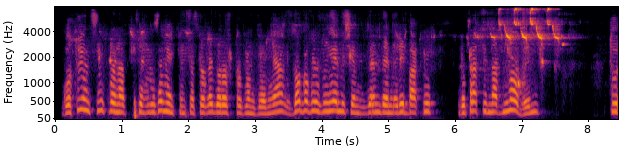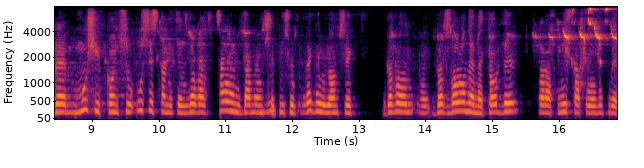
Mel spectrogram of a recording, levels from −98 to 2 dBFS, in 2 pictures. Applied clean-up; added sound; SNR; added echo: neural mask model Resemble Enhance denoiser.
